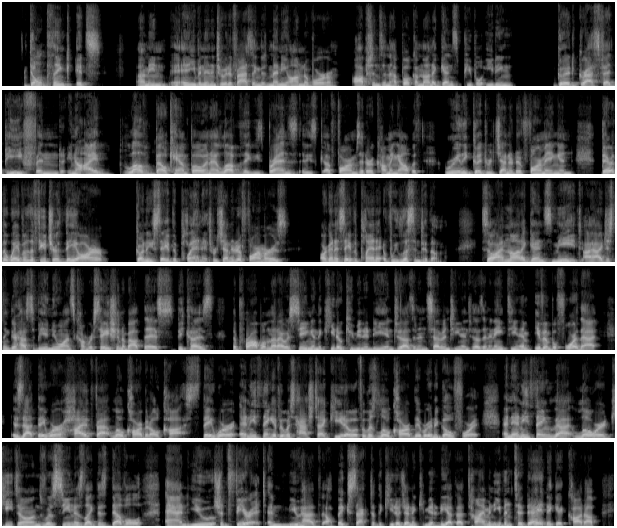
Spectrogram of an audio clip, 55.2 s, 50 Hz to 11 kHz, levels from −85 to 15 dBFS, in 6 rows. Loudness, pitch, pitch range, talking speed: -20 LUFS, 125 Hz, 115-140 Hz, 195 wpm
